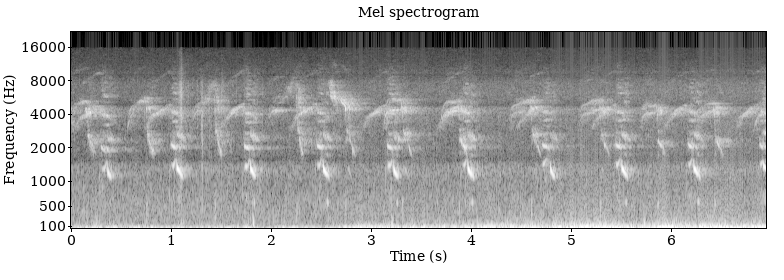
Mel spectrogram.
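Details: Golden eagle chick begging in a nest in Northern Estonia while the female feeds its elder sibling; fast, excited run of thin falling whistles, two or three per second, over rising low rumble.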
